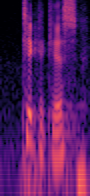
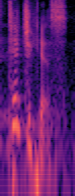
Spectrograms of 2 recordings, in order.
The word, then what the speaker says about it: Tychicus: And technically the pronunciation is Tychicus, but that's just too hard for me to say. So it's just if you say Tychicus, I'm proud of you, okay?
